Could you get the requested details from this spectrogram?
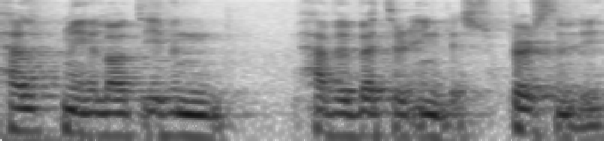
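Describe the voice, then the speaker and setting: Over noticeable background noise and audible room echo, a man with a medium-pitched voice talks at a fairly quick pace. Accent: Arabic. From Lebanon. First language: Arabic. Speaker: software engineer. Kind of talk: casual interview conversation. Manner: halting, with repeated words.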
